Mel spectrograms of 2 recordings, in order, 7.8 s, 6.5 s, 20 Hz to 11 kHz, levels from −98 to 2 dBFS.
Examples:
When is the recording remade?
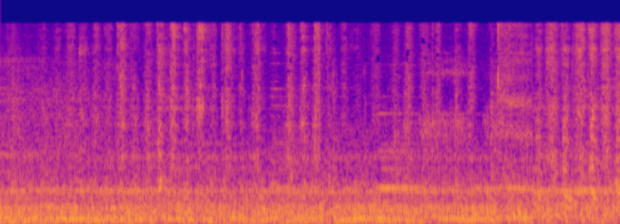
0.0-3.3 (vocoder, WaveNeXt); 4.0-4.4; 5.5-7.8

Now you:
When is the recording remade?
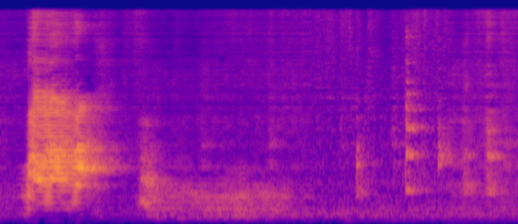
0.0-3.9 (vocoder, WaveNeXt); 5.6-6.5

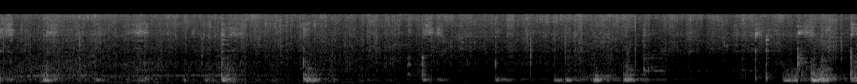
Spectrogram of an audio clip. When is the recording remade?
none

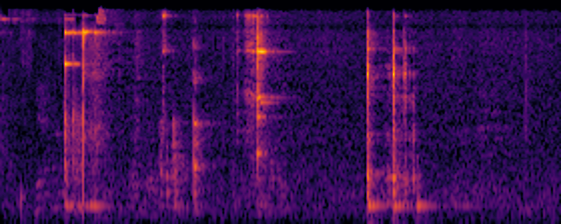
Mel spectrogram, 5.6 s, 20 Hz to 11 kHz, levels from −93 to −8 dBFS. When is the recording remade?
none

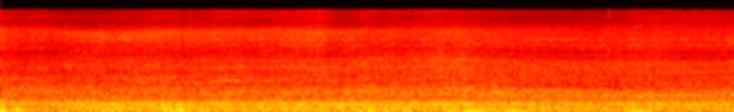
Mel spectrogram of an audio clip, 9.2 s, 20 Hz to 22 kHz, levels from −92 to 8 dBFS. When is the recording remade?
1.2-3.7 (vocoder, BigVGAN v2)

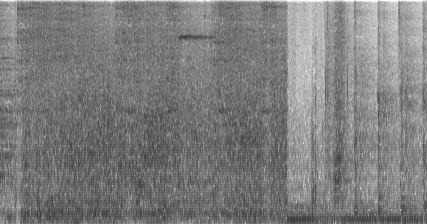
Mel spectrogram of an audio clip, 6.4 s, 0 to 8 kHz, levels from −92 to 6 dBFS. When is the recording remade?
none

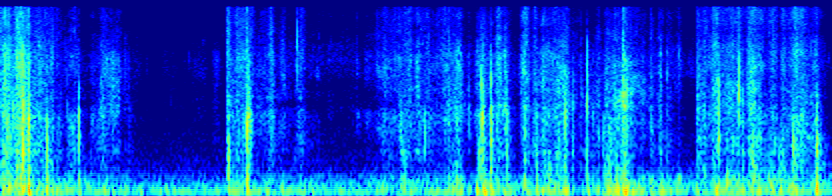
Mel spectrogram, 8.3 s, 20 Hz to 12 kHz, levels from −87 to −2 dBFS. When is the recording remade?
none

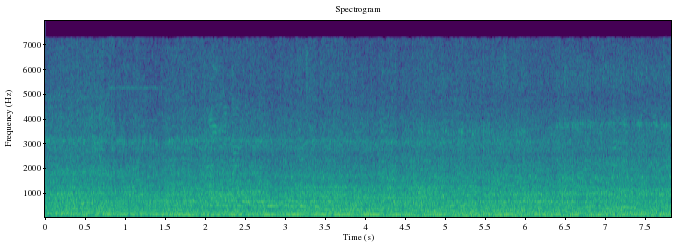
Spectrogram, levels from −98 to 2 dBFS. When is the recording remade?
0.8-1.5 (vocoder, HiFi-GAN)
